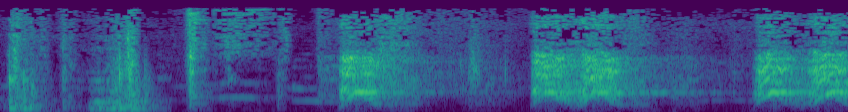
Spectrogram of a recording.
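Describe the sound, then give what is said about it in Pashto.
A dog barks in several loud, sharp bursts separated by short pauses. No voices are heard. “څه بیا ده سپی وګوره چې نه مو پرېږدي، چغه شه ورک شه.”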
